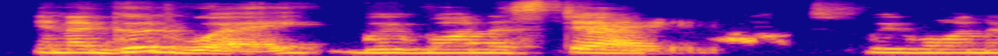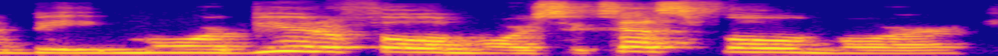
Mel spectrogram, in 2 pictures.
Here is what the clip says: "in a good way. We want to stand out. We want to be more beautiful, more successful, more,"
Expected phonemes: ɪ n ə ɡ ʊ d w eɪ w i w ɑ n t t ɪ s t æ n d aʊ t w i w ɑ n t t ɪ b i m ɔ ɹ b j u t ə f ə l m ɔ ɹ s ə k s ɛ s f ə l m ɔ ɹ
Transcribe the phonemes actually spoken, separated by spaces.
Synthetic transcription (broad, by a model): ɪ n ə ɡ ʊ d w eɪ w i w ɑ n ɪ s t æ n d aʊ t w i w ɑ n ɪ b i m ɔ ɹ b j u t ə f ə n m ɔ ɹ s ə k s ɛ s f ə n m ɔ ɹ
